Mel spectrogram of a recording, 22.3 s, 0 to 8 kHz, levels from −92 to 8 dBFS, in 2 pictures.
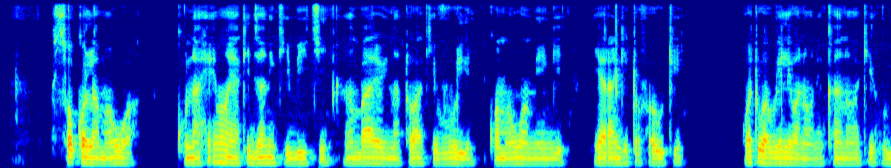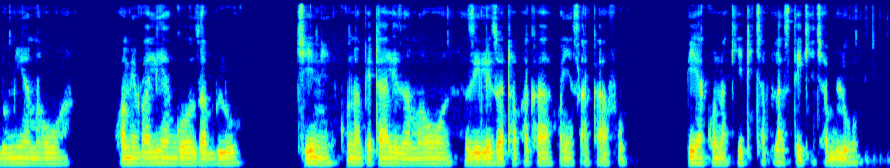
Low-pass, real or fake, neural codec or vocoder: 7.2 kHz; real; none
